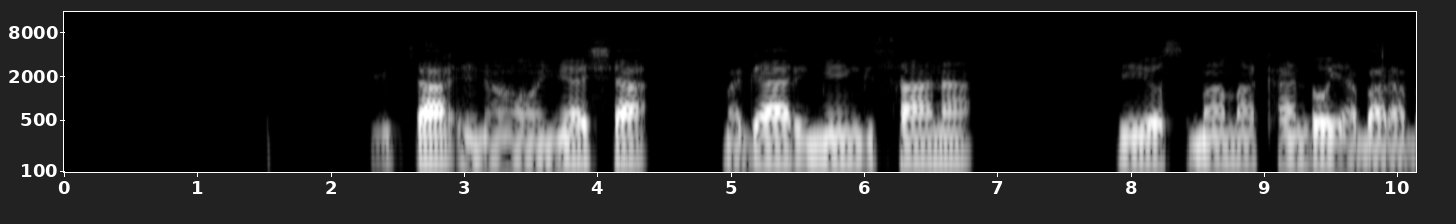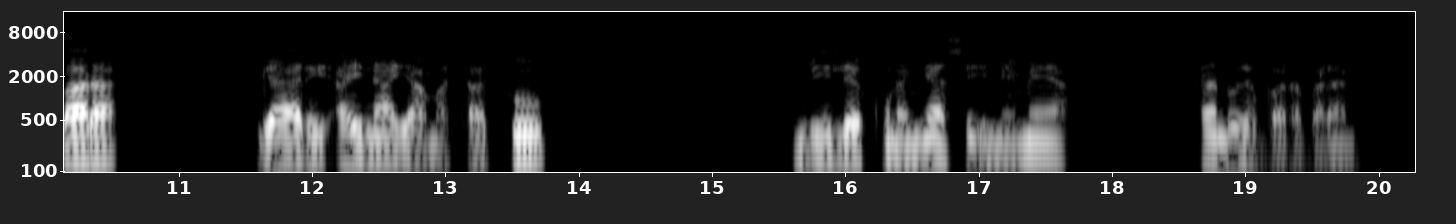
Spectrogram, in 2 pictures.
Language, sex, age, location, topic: Swahili, male, 18-24, Wajir, finance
